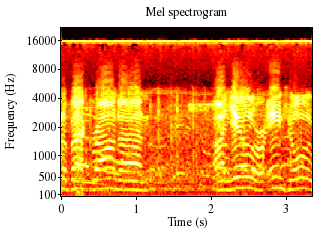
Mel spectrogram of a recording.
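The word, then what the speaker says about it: Ángel: A little bit of background on Angel, or Angel, which is the English pronunciation of his name, Angel Espada, 25 years of age to Clyde Gray's 28 years of age.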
